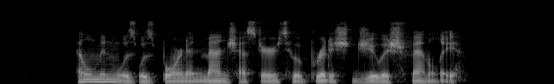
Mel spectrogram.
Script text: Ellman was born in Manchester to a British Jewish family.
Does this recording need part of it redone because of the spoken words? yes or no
yes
